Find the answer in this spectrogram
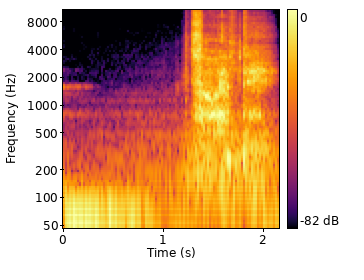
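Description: A low rumble fades away to near silence, then a man whispers a few breathy words in two short bursts over the second half.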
